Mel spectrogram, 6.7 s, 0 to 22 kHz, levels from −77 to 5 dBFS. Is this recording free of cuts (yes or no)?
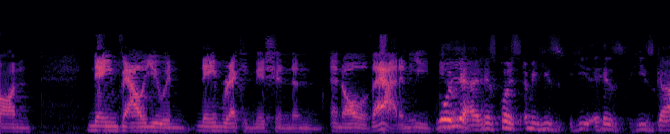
yes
